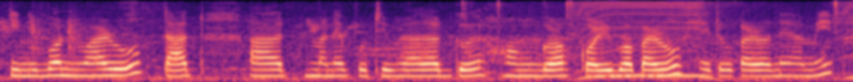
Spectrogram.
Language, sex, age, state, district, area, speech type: Assamese, female, 18-30, Assam, Golaghat, urban, spontaneous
